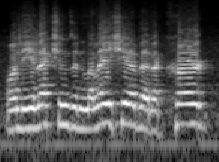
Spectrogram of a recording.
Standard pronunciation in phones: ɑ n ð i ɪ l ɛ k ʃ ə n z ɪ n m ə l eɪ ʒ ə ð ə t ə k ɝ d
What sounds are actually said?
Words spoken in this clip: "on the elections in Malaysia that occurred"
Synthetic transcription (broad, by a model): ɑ n ð i ɪ l ɛ k ʃ ə n z ɪ n m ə l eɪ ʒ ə ð ə t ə k ɝ d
